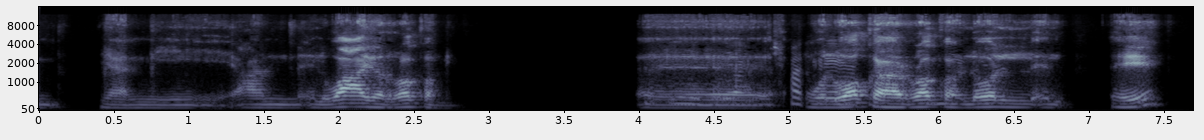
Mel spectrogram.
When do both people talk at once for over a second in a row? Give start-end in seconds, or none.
4.2-6.5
